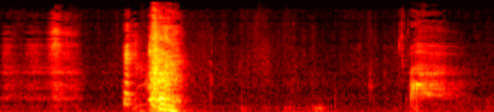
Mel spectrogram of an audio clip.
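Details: Person with heavy congestion caught in a mini-fit at a desk: quiet breathy noises, then one loud explosive sneeze with a sharp intake before it, followed by a softer blowing burst of nose-blowing.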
